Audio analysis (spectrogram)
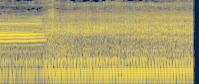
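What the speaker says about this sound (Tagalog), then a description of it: "Kaya medyo traffic na." Road traffic with vans and taxis in a city, a close, steady engine hum with a tonal whine at first, holding level for two seconds before cutting off abruptly.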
